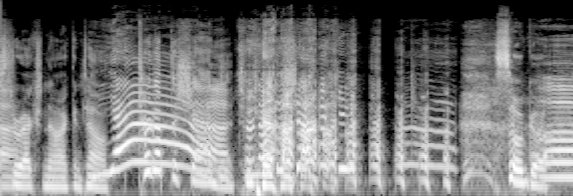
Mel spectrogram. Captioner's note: laughs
